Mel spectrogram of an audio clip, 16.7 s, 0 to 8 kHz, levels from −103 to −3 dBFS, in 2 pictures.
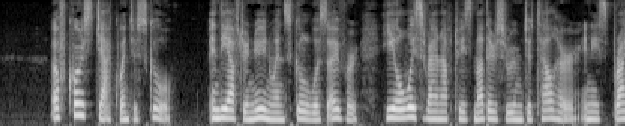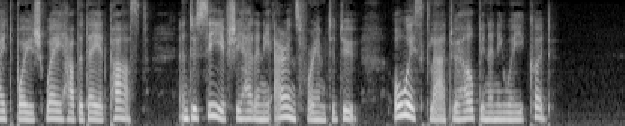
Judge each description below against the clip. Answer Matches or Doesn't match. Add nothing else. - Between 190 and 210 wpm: Matches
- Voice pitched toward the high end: Doesn't match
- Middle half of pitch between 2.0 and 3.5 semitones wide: Matches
